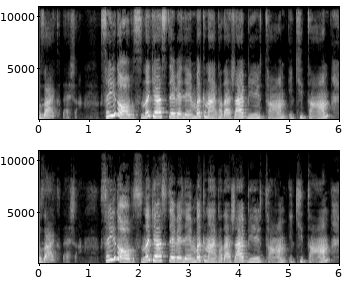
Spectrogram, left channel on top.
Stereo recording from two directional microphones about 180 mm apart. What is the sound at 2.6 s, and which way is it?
Child singing, 25° left (ahead or behind).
